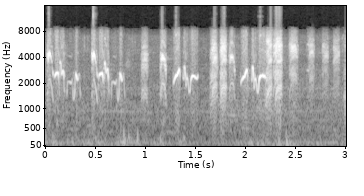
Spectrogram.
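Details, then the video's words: Sooty-headed bulbul calls used to attract wild birds: bright chirps and short warbled whistles mixed with dense bursts of harsh, scratchy notes. "Suara Burung kutilang untuk pemanggil Burung liar."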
